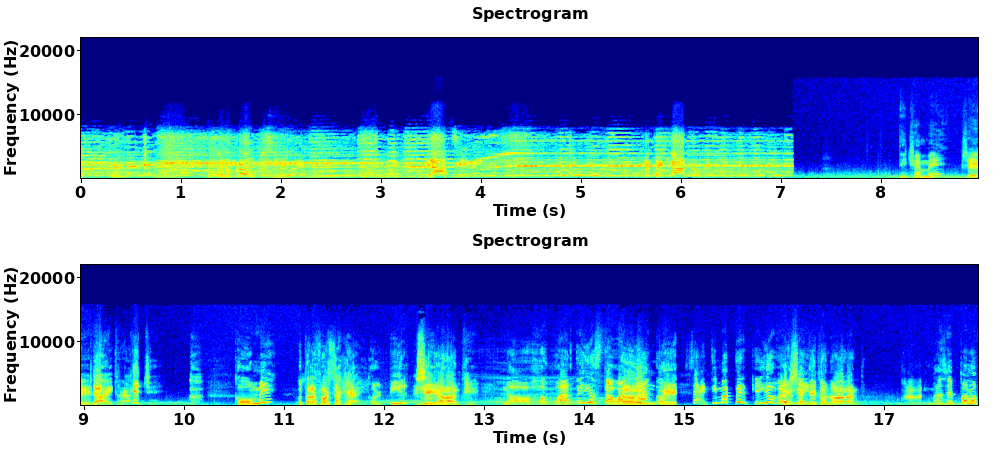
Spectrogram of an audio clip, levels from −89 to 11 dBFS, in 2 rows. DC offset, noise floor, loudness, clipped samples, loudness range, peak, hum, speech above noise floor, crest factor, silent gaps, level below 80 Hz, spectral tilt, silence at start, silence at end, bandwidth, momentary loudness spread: under 0.1%; -46 dBFS; -19 LUFS; under 0.1%; 5 LU; -4 dBFS; none; 25 dB; 18 dB; none; -58 dBFS; -1.5 dB/octave; 0 s; 0 s; 15.5 kHz; 12 LU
